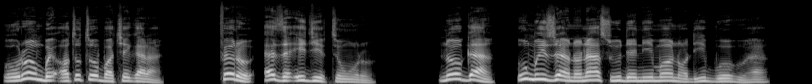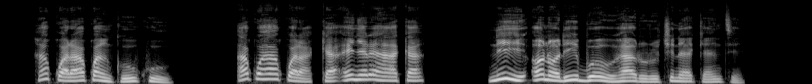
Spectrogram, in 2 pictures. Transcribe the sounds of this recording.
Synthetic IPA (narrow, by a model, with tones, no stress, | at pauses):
o˨ɾo˦ŋ͡m̩˨ɡ͡be˨ʔɔ˨tʊ˦tʊ˦bɔ˨t͡ʃɪ˦ɡa˨ɾa̰˨ | fe˦ɾo˨e˦ze˨i˦d͡ʒi˦˨p̚tɪ˨ŋʷʊ̰˨ɾʊ̰˨ | no˦ɡa˦˨ | u˦mu˨˦i˦zre˨lnɔ˨na˦su˨˦de˦ni˦m˦ɔ˦nɔ˨dɪ˨i˦bu˦o˦ɦṵ˨ɦa˦ | ha˦kʷa˨ɾa˨a˦kʷa˦ŋ̩˨ku˨u˦kʷuː˦˨ | a˦kʷa˦ɦa˦kʷa˨ɾa˨ka˨e˦ɲe˦ɾe˦ɦa˦a˦ka˦ | ni˦ɦi˨ʔɔ˦nɔ˨dɪ˨i˦bu˦o˦ɦu˨ɦa˦ɾu˨ɾu˨t͡ʃi˦ne˦ke˨n̩˦tɪ̰˨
